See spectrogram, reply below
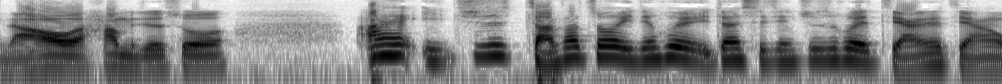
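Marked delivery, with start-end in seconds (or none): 1.8-5.0 high, quick put-on auntie voice; lightly voiced fussy elder; mock nagging relative. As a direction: parody a relative who knows best. Voicing relatives' prediction.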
